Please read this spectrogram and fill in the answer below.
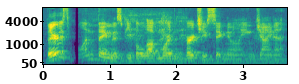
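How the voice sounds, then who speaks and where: A man's voice: fairly low pitch, big pitch swings, moderate pace. A man playing an insecure, self-righteous young city mayor, defensive and whiny, in a comedic table read. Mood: pleading. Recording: distant mic, faint background noise.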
